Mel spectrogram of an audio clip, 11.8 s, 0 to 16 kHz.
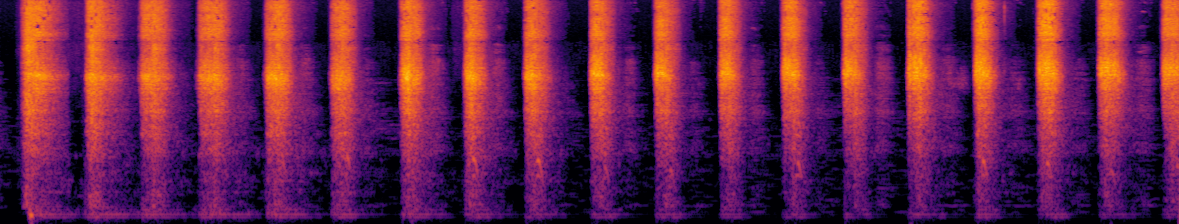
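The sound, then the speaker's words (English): Rapid, forceful breaths from a deep breathing exercise: a long, evenly spaced series of sharp, hissing exhalations at roughly two per second, each a strong airy burst, with no talk. “Okay, so let's do 20 breaths. Ready? Take a deep breath in. Go.”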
